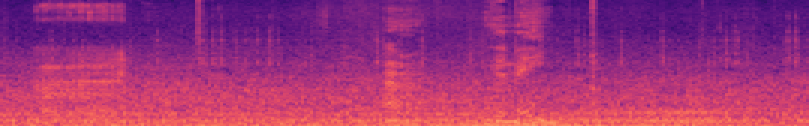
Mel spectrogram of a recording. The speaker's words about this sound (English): Oh, I think it's a truck way up there. Oh, or maybe. Or the motorcycle that just went by. All I can hear is brrr.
